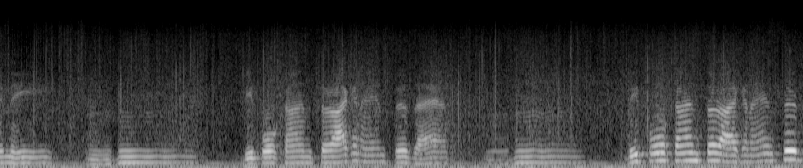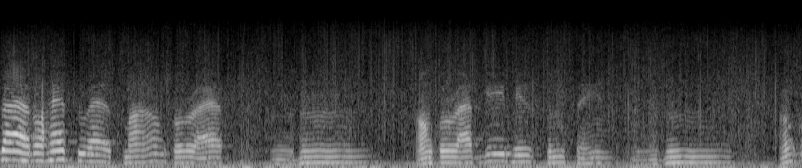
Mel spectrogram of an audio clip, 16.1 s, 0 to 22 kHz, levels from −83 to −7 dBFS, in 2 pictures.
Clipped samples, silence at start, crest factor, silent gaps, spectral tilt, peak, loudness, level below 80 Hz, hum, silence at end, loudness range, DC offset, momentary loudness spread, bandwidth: under 0.1%; 0 s; 20 dB; none; -7 dB/octave; -10 dBFS; -31 LUFS; -42 dBFS; none; 0 s; 7 LU; under 0.1%; 15 LU; 15.5 kHz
